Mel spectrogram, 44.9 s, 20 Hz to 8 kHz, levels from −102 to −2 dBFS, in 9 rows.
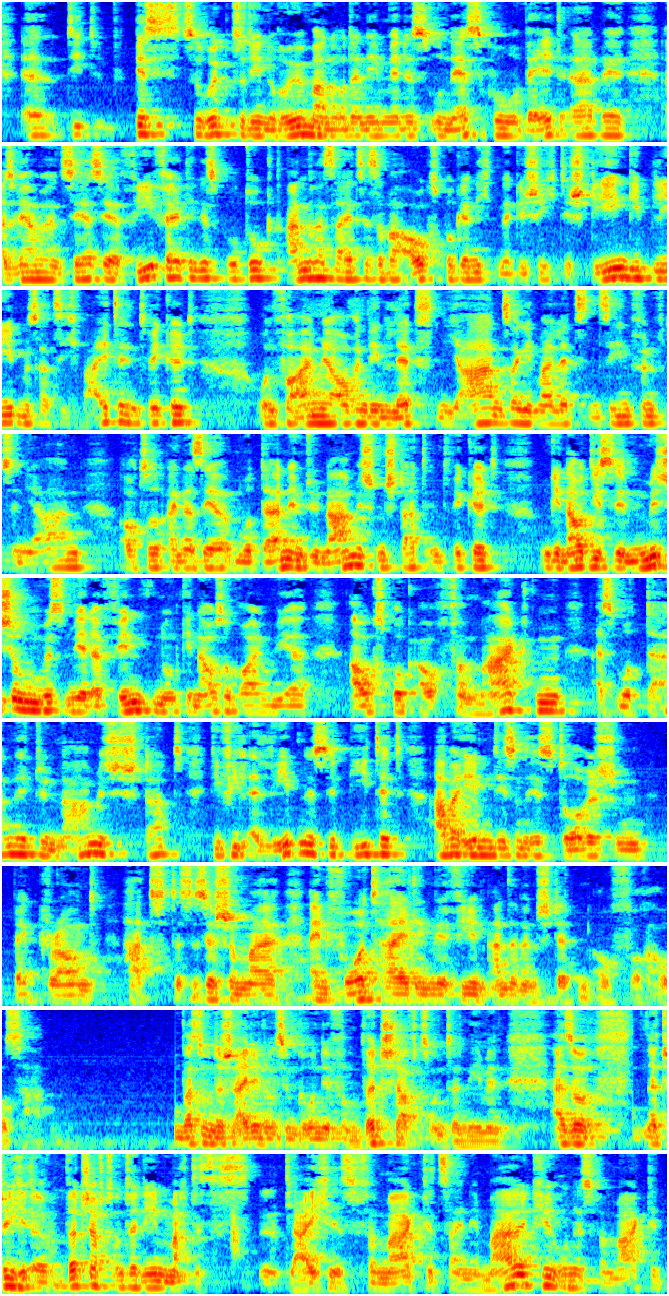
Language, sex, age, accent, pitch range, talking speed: German, male, 50-69, German, 105-125 Hz, 165 wpm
